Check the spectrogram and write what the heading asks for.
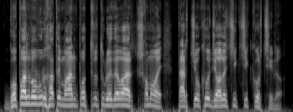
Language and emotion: Bengali, neutral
